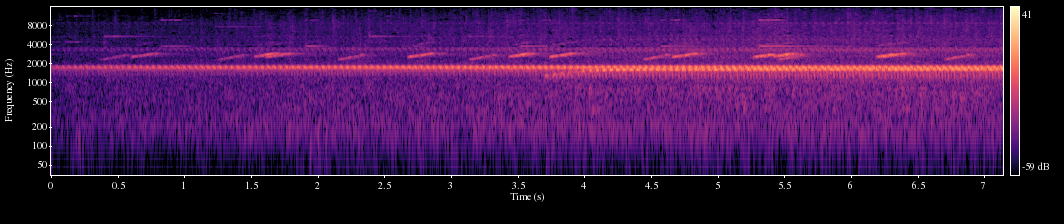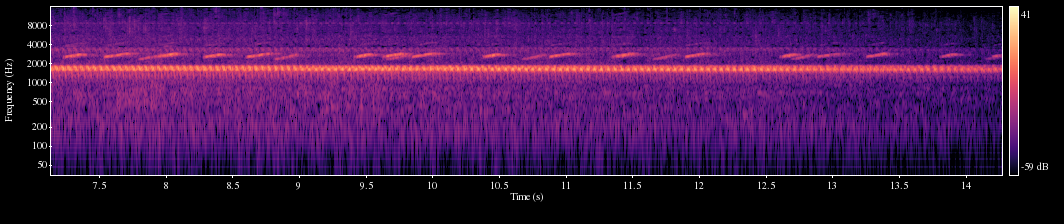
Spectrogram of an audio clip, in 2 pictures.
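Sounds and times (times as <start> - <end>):
spring peepers and other frogs chorusing at a pond: 0.0 - 14.2.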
